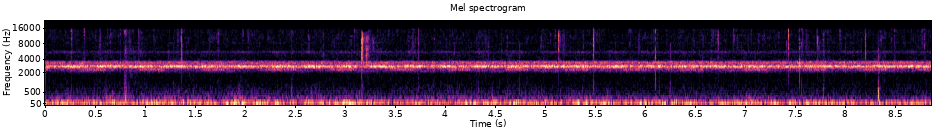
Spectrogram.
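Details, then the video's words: Summer night crickets trill continuously at a high, even pitch while a bonfire crackles nearby, with occasional louder snaps cutting through and a soft low-frequency hum of burning wood beneath. "Summer Nights Sounds, Cricket Noises With Fire Crackling"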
